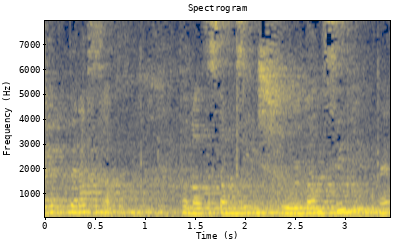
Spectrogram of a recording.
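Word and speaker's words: Šurmanci: Então, nós estamos em Schurmannsee, né? Se pronuncia assim, porque tem aquele circunflexo virado em cima do S.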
